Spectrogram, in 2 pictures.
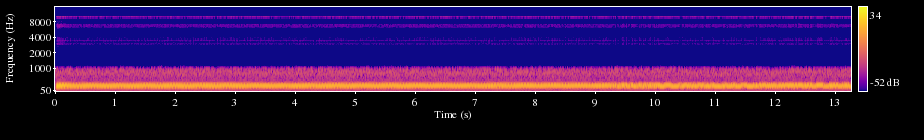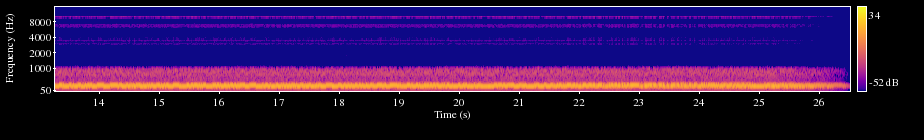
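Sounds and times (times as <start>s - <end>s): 
radio drone transmission from an FM synth: 0.0s - 26.5s.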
